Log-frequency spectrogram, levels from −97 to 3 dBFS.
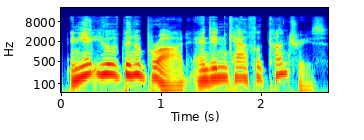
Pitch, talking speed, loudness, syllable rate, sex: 150 Hz, 225 wpm, -17 LUFS, 5.6 syllables/s, male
